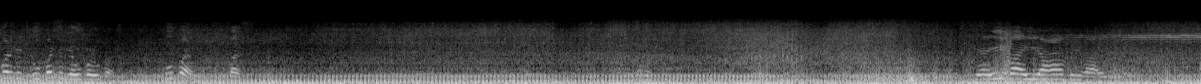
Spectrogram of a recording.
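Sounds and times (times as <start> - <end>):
motorcycle engine running: 0.0 - 9.7
wind rush on microphone: 6.4 - 12.0.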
